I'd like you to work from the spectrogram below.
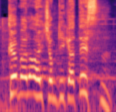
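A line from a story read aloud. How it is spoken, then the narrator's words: Shout. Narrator (German): rief Gorn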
